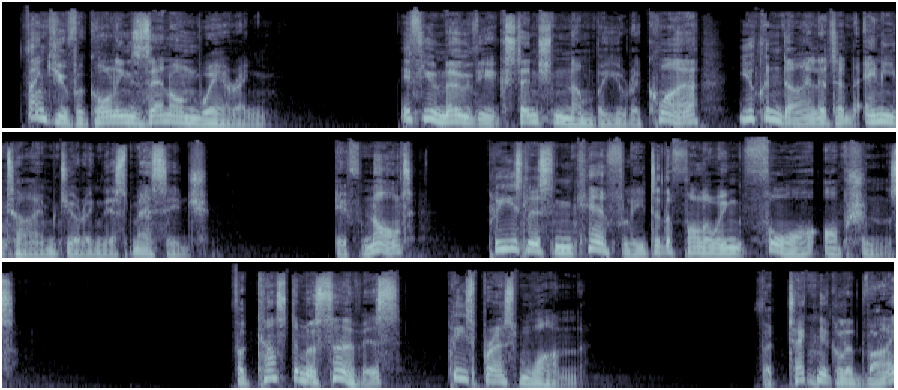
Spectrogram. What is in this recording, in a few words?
Phone, voiceover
